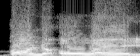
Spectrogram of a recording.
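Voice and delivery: drawn-out high, loud yell. Acted. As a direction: holler it slowly across the room at someone. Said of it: "he's, like, yelling at you".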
